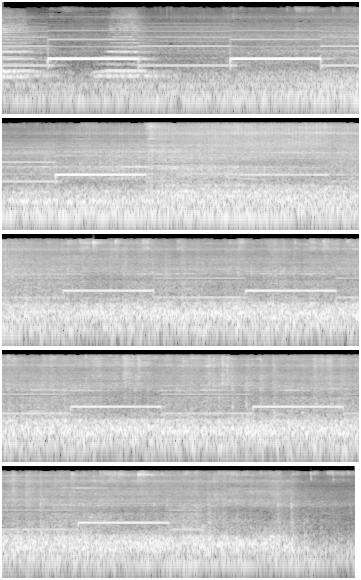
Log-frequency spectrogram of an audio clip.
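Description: A level-crossing warning loudspeaker sounds a two-tone high-low alarm, each tone about a second long. A passenger train sounds its horn in the first second or two, then rumbles over the crossing on its steel wheels and rails. The rumble fades near the end.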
